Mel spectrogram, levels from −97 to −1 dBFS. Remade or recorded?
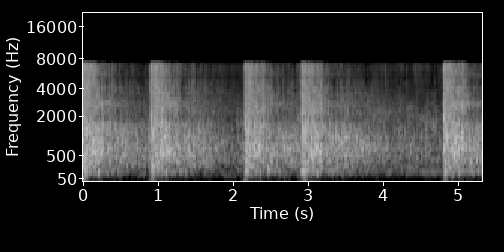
remade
